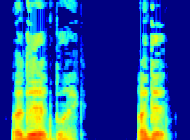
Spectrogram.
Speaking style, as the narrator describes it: he repeated softly

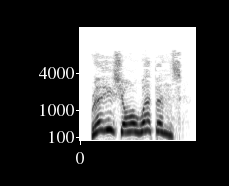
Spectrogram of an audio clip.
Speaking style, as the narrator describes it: Mary called out

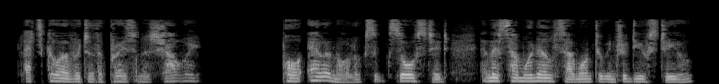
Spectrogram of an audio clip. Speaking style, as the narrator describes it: whispered Mo

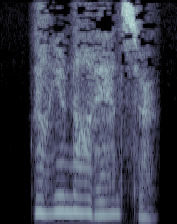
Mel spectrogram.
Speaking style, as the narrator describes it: Ula whispered again

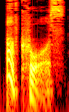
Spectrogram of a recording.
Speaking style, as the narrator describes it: Anders replied, his tone solicitous now

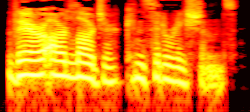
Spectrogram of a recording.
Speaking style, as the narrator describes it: she said gravely

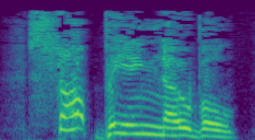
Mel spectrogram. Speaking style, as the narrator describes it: said Harry irritably

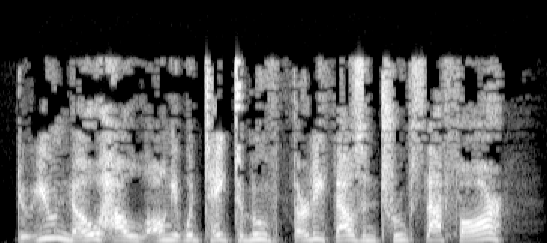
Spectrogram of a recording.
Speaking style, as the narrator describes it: Howland bellowed

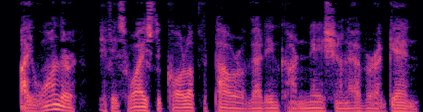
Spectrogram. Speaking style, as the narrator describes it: said Raoul quietly

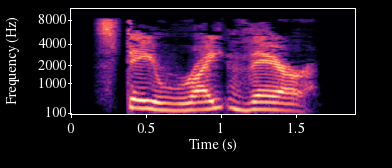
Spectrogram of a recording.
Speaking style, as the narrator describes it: I snarled at my parents

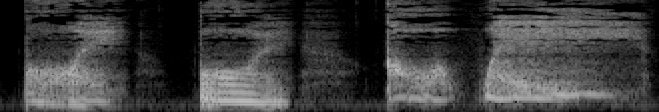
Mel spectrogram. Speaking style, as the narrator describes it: Bing whispered, his voice thin and strained with need

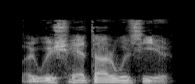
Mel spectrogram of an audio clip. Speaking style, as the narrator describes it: Barak grunted

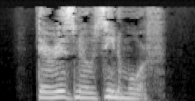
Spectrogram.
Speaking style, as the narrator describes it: Nicholson snapped

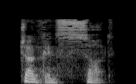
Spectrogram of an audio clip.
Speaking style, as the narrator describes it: she muttered

